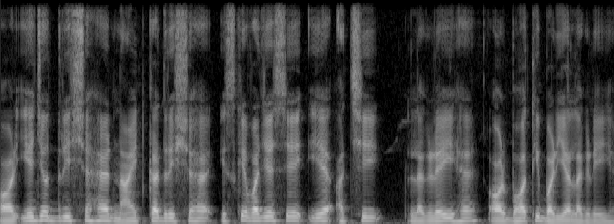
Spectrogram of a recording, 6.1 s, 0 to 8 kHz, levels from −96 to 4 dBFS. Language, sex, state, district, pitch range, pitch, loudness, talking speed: Hindi, male, Bihar, Kishanganj, 110-140 Hz, 125 Hz, -27 LUFS, 245 wpm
